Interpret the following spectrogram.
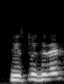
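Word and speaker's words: oestrogen: Ovaries make to female sex hormones called ईस्ट्रोजन and progesterone, है ना, जो बनाता है ओ शायद साइलेंट है यहाँ पे, ठीक है, ईस्ट्रोजन एंड प्रोजेस्टेरोन।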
